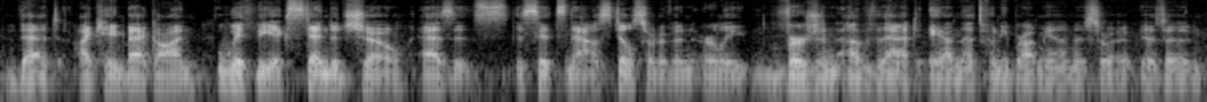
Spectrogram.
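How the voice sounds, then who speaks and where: A man's voice: low-pitched, steady tone, normal speed, hardly any pauses, a bit bright. A man chatting casually as an interview guest, often rephrasing as he goes. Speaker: co-director and actor, interview guest.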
